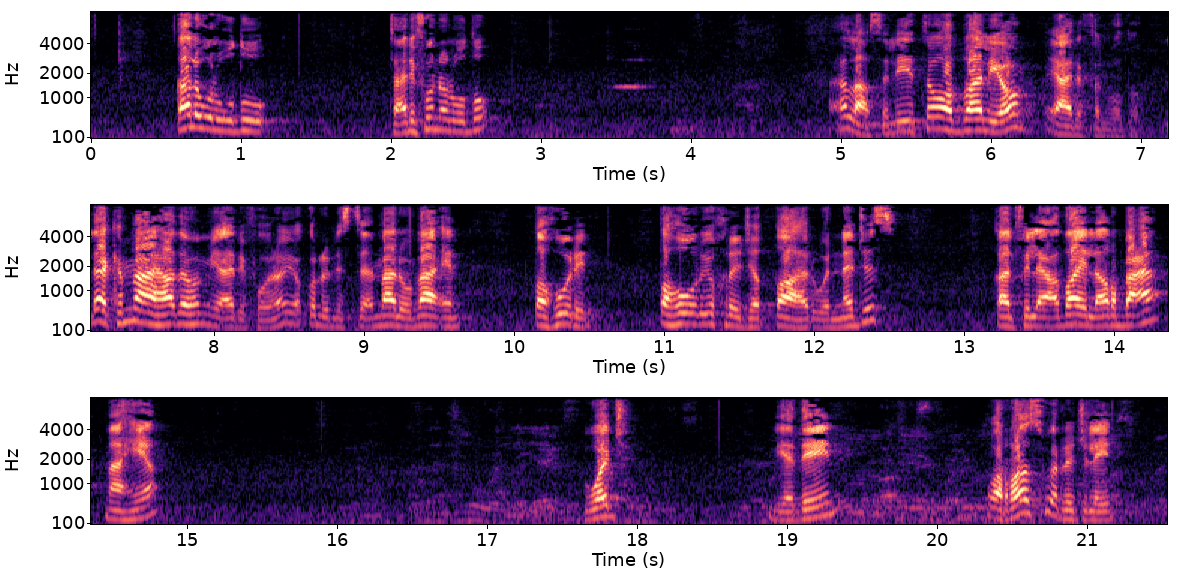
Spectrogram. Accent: Saudi Arabia; يعني على أنتم عندنا في السعودية هكذا

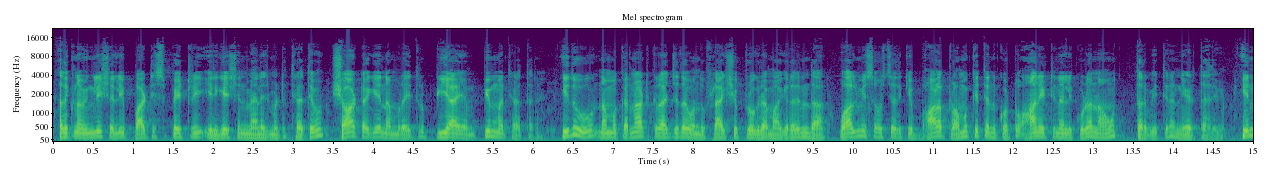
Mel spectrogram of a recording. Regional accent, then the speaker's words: Karnataka, India; ಮೂಲತಃ ನಂದು ಕೂಡ ವಿಜಾಪುರ ಜಿಲ್ಲೆ, ಭೀಮಾ ನದಿ ತೀರದಲ್ಲಿ ನನ್ನ ಊರು. ನನಗೆ ಒಂದು ರೈತನ ಮಗನಾಗಿ

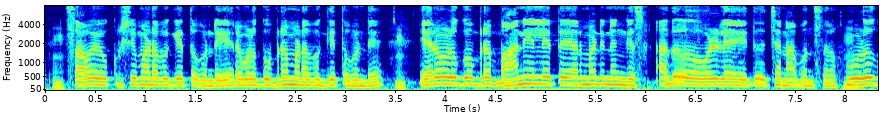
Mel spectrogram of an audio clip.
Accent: Maravalli, Karnataka, India; born there; ನಾನು ಹುಟ್ಟಿದ್ದು ಶಿಕಾರಿಪುರ ತಾಲೂಕು ಮಾರವಳ್ಳಿ, ಅಲ್ಲಿ ನಮ್ ತಂದೆ ಊರು.

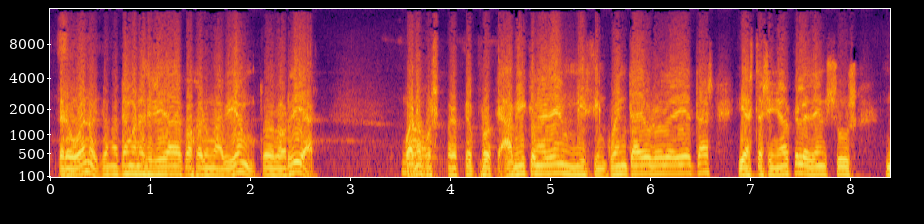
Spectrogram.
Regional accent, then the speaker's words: Galicia, Spain; Pues ahora yo te voy a contestar con otra pregunta, como buen gallego.

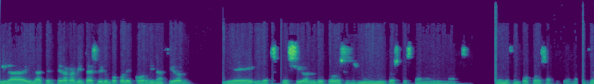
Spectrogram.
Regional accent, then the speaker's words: Barcelona, Catalonia, Spain; yo soy de Barcelona

